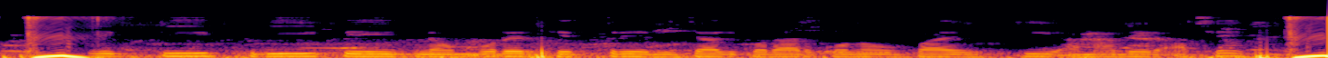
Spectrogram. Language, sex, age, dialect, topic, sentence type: Bengali, male, 31-35, Jharkhandi, banking, question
